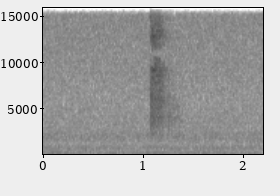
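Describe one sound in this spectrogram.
A game piece clicks down once onto a board.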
